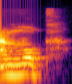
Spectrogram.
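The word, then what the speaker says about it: عمك: H bukan ummuk bacanya. Ammuk.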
